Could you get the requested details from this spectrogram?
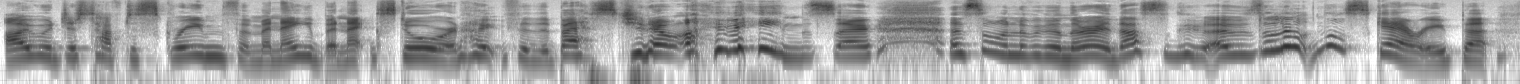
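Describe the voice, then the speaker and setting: A woman's voice: sits high, very animated, fairly quick, dry recording, studio quality. A young woman hosting her own podcast, chatting casually in a bubbly way and laughing often. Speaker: podcast host. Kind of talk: casual chat.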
